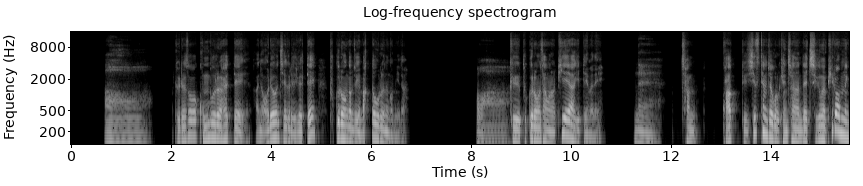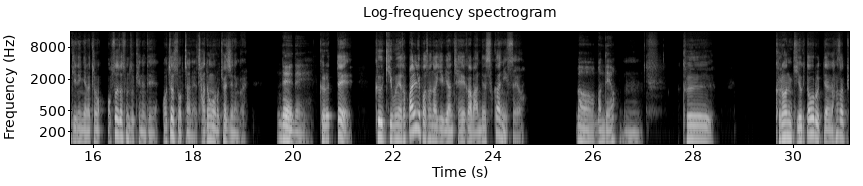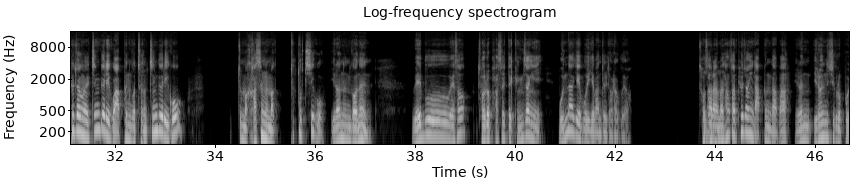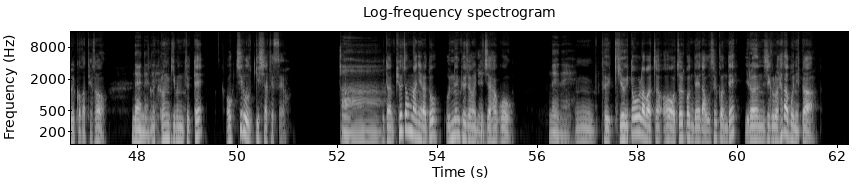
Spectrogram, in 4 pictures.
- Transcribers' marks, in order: other background noise; tapping
- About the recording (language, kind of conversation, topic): Korean, unstructured, 좋은 감정을 키우기 위해 매일 실천하는 작은 습관이 있으신가요?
